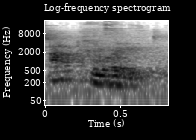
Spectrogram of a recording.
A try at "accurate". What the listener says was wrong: Accurate. Accurate. Because you're saying accurate, and it's accent at the beginning. Accurate.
